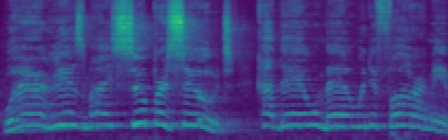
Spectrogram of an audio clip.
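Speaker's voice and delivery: high, slow, frantic superhero demand; voz do gelado. Retold or imitated. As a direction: whine for the lost super suit like Frozone. Imita o gelado dos Incríveis. (voz aguda e lenta do Gelado procurando o uniforme)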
